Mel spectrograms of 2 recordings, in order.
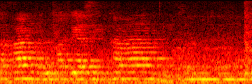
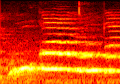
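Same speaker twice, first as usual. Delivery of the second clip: put-on high, slow child's shout to open the door; a little kid pounding the door, calling out; child yelling open; 13 dB louder, slower than usual. Younger child begging mom to open the door, high pleading shout.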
